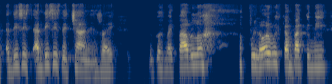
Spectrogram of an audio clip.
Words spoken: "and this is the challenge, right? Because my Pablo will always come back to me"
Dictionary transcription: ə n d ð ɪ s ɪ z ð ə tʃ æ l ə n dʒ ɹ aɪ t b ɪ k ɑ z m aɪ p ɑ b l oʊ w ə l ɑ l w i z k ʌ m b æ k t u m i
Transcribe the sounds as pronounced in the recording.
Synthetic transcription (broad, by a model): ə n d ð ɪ s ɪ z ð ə tʃ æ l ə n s ɹ aɪ t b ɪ k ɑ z m aɪ p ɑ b l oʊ w ə l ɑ l w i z k ʌ m b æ k t u m i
